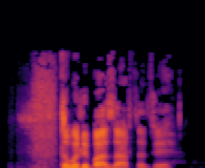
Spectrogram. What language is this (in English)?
Pashto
